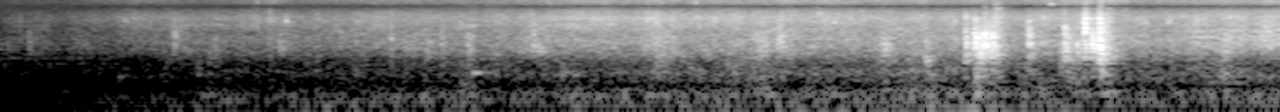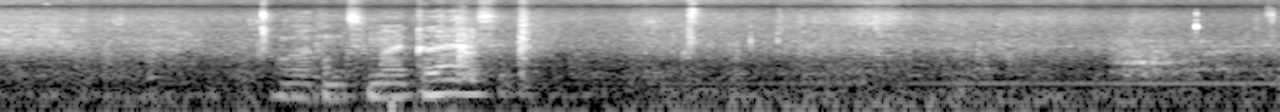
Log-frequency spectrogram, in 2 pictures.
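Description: Low, steady rumble of room ambience that slowly grows louder, broken by a few knocks and a brief muffled voice about two-thirds of the way in.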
